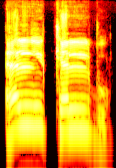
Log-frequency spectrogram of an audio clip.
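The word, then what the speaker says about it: الكلب: Le alif et le lam derrière la lettre kaf, on prononce le lam. On a accompli le idhar de la lettre lam. On dit al kalbu.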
